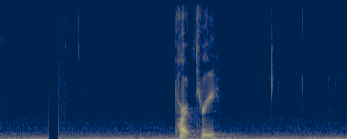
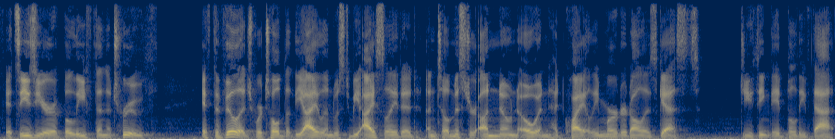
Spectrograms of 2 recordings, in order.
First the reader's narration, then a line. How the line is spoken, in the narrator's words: Lombard said dryly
